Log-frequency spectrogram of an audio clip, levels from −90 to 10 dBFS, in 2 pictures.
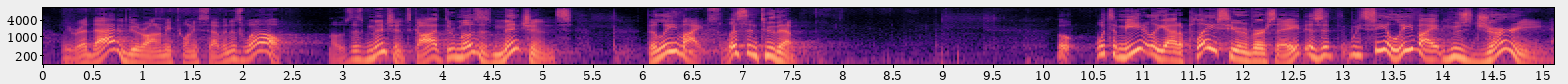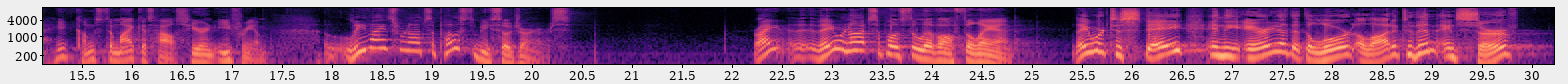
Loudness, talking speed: -13 LUFS, 155 wpm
